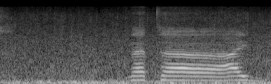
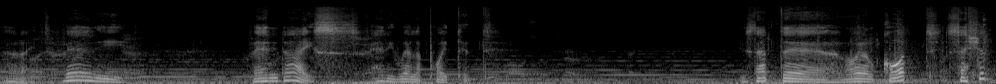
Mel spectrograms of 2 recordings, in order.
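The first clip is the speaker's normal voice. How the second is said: hushed admiration; 5 semitones lower, 11 dB quieter than usual. Pretend. Player admiring the well appointed royal court, hushed. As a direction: keep it quiet and measured, as if inside a royal court.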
